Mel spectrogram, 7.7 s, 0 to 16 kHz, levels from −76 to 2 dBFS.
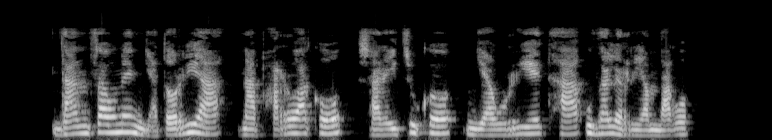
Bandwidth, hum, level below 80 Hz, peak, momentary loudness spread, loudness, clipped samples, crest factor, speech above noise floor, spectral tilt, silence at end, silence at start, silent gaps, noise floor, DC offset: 7.6 kHz; none; -56 dBFS; 0 dBFS; 6 LU; -15 LUFS; under 0.1%; 16 dB; over 76 dB; -5.5 dB/octave; 0.85 s; 0.5 s; none; under -90 dBFS; under 0.1%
